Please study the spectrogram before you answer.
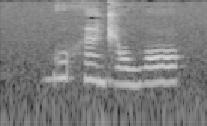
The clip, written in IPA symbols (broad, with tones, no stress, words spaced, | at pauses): ɡo˦hɛ̃˧d͡ʒɔ˨ wɔ˧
